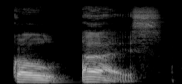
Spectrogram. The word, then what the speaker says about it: Калаис: Местные произносят «Калайс» как «Кол-Айс».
